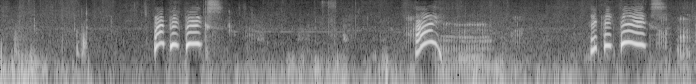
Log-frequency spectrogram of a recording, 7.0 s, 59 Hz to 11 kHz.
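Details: Large Black pigs giving clear, rising-and-falling tonal squeals in three bursts, around 1.5, 4.2 and 6 seconds, each a quick run of short arched notes, with quiet rustling between.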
